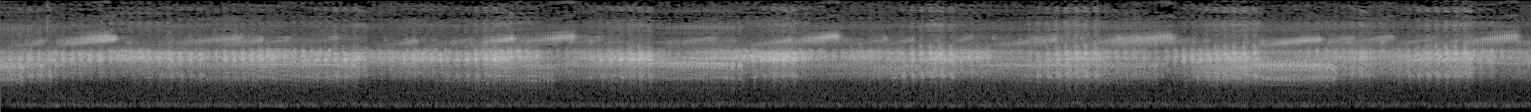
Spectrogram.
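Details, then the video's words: Dam in Australia, frogs heard from a shack at the water: a thick pulsing chorus that rises and ebbs in waves, studded with frequent short rising notes above the steady buzzy trilling. "Frog Chorus- Australia"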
